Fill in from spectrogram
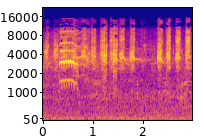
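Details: Fledgling terns at a grassy island colony. One loud, drawn-out harsh cry opens, then a run of short rasping calls repeated several times a second.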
